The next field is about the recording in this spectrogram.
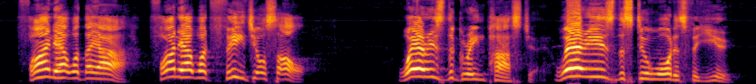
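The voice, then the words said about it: Australian accent. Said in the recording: “I want you to hear this Aussie accent ringing in your ears”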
